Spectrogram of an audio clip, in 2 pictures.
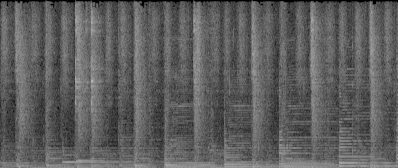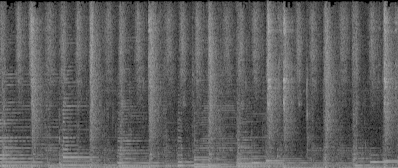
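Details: Gentle acoustic guitar music with a soft bass line plays throughout, with no kitten sounds heard.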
